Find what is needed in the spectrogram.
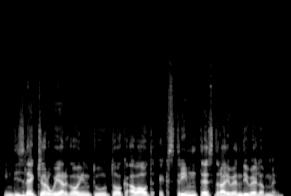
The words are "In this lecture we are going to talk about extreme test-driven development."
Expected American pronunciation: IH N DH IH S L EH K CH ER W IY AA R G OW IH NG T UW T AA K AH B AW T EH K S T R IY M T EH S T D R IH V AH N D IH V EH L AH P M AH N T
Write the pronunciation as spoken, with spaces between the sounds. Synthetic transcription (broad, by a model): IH N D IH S L EH K CH ER W IY AA R G OW IH NG T UW T AA K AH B AW T EH K S T R IY M T EH S T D R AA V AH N D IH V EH L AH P M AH N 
